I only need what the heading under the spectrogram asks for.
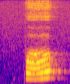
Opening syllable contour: rising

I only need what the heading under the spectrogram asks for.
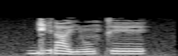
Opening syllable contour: high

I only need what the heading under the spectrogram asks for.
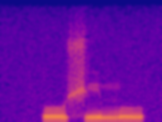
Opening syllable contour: low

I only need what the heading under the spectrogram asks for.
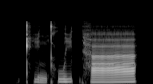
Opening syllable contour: low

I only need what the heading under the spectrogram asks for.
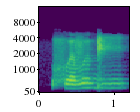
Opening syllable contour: low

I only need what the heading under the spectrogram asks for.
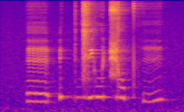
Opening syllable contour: low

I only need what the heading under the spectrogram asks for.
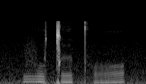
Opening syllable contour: high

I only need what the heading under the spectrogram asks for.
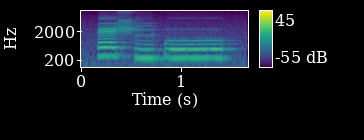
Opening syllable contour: high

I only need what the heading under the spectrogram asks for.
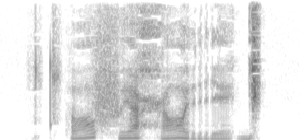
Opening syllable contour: rising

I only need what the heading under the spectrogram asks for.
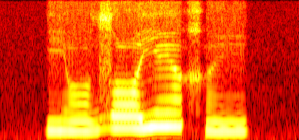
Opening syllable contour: low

